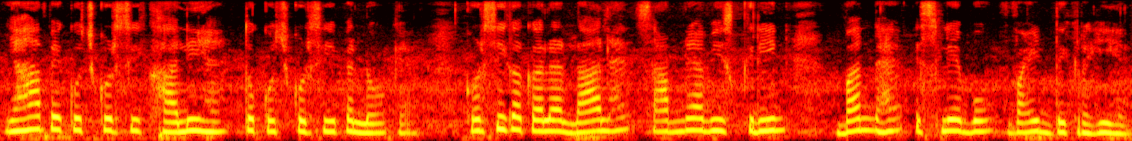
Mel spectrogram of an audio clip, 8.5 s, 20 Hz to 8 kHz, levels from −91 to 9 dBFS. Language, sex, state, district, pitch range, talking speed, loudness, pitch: Hindi, female, Rajasthan, Churu, 215-240 Hz, 200 wpm, -15 LUFS, 230 Hz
